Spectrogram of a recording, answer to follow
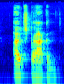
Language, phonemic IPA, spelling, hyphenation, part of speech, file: Dutch, /ˈœy̯tˌspraː.kə(n)/, uitspraken, uit‧spra‧ken, verb / noun, Nl-uitspraken.ogg
- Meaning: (verb) inflection of uitspreken: 1. plural dependent-clause past indicative 2. plural dependent-clause past subjunctive; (noun) plural of uitspraak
